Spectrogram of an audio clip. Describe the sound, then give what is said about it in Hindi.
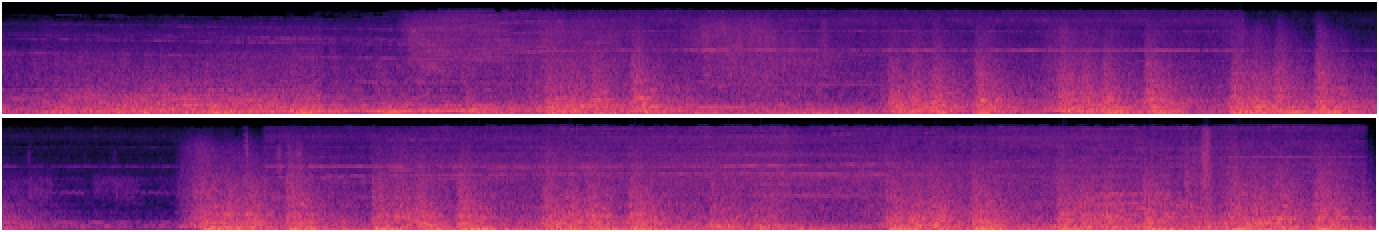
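A loud backup engine roars to life and runs steadily with a high mechanical whine over a heavy rumble, briefly dropping off midway before surging back at full strength. “Backup engine start हो गया है।”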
